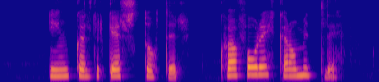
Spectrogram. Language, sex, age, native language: Icelandic, female, 18-19, Icelandic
